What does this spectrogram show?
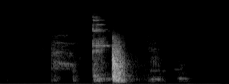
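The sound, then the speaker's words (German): Glasses clink together in a toast, a short cluster of bright taps and knocks with one louder chime in the middle, fading into quiet with no voices. “Prost.”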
